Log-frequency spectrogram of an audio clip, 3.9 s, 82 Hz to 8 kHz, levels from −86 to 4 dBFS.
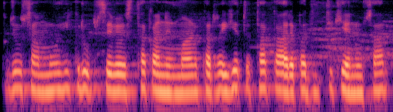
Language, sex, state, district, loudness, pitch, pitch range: Hindi, female, Uttar Pradesh, Jyotiba Phule Nagar, -17 LUFS, 200 Hz, 190-210 Hz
